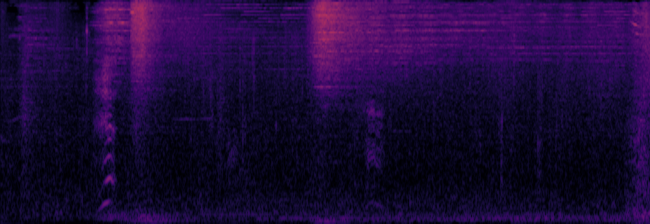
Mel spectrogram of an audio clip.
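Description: A magical shimmering whoosh rings out several times.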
